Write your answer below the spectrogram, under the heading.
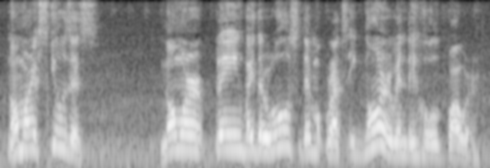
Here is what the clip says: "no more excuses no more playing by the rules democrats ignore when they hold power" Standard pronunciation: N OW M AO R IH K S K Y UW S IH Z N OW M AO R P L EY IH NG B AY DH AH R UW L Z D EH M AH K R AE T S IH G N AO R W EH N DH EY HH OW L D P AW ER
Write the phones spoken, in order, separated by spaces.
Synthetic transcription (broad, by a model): N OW M AO R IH K S K Y UW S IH S N OW M AO R P L EY IH NG B AY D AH R UW L S D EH M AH K R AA T S IH G N AO R W EH N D EY HH OW L D P AW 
